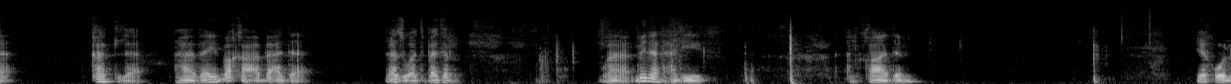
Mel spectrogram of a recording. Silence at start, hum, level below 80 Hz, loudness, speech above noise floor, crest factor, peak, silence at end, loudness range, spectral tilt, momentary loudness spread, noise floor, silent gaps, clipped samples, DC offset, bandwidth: 0 s; none; -54 dBFS; -25 LUFS; 44 dB; 24 dB; -2 dBFS; 0 s; 4 LU; -7.5 dB/octave; 21 LU; -67 dBFS; none; under 0.1%; under 0.1%; 10.5 kHz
